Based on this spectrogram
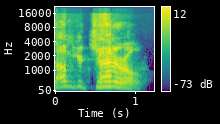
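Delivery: weepy, tearful, crying delivery. Retelling a coach's locker room speech before a championship game: imitating Marty Schottenheimer crying. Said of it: "He's crying like this".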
